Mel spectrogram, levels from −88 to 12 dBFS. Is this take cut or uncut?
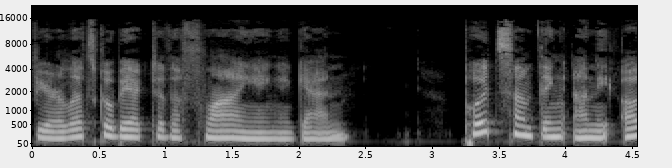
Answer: uncut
